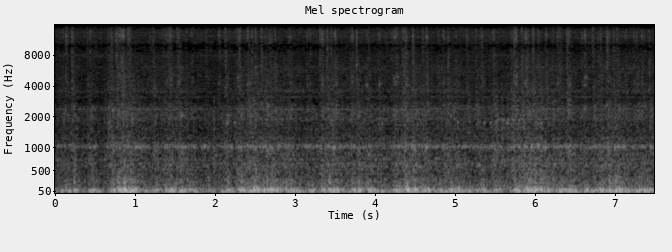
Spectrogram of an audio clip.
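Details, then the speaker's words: 1965 Ford F100 on 1974 highboy chassis, supposedly crate 390 V8, after carb rebuild and timing bumped up: loud low idle that lopes and surges instead of settling; rough idle, lean mixture or vacuum leak suspected, carb floats rechecked. "Still kind of doing the same thing. I ended up pulling the carb back off of this thing, It just wasn't running right, and I thought maybe I did something wrong when I rebuilt the carb."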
